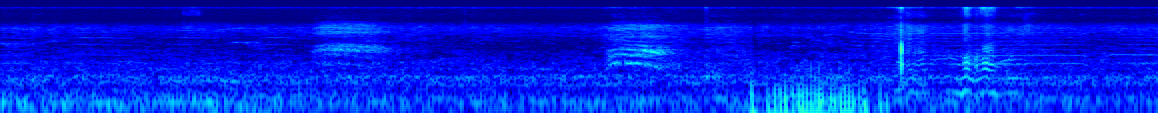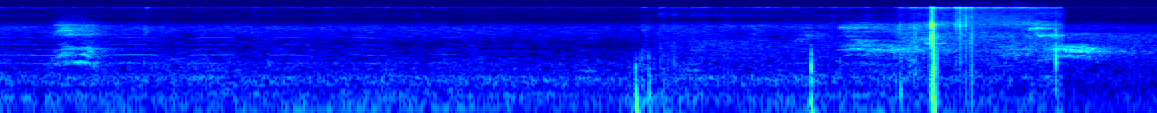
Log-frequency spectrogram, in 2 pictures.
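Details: A western honey bee (Apis mellifera) queen pipes, announcing a swarm, with faint tooting notes over the steady low hum of a busy hive.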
